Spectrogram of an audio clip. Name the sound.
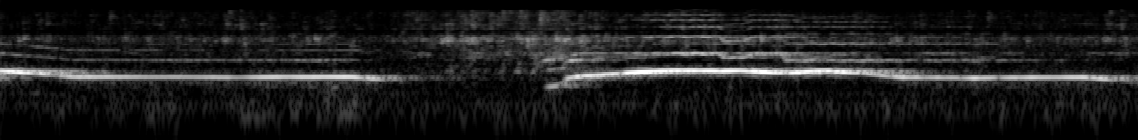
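wolf howling in video game Twilight Princess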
